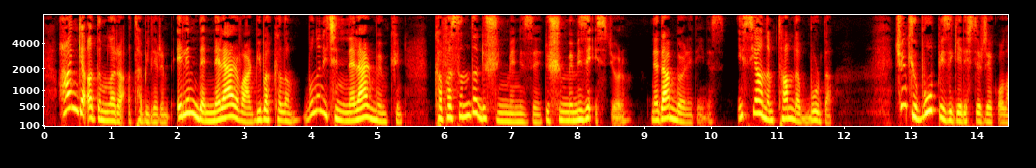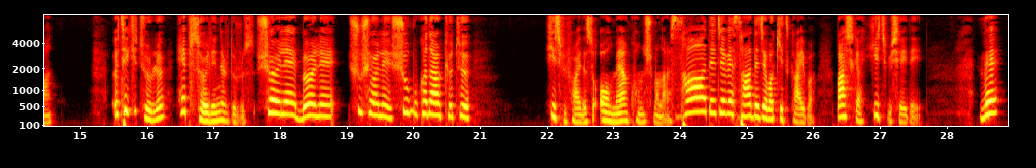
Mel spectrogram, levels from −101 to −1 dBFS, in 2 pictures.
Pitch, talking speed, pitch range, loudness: 225 Hz, 115 wpm, 175-290 Hz, -23 LUFS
